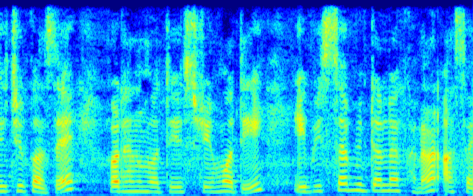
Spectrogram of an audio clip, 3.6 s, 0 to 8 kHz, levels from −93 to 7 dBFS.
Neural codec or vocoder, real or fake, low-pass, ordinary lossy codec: codec, 16 kHz, 2 kbps, FunCodec, trained on LibriTTS, 25 frames a second; fake; none; none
